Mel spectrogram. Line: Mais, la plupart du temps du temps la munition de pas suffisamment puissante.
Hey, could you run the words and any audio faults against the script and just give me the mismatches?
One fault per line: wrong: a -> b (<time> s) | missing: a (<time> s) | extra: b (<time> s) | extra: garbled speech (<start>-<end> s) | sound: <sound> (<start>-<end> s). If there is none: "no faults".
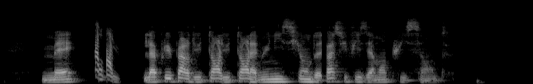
sound: chirp (1.0-1.2 s)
